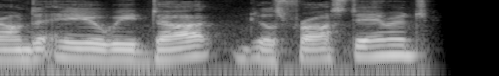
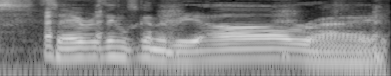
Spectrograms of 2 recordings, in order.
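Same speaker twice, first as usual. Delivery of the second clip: mock reassuring, sarcastic tone. Reacting to a buff to an unused ability: sarcastic. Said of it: "that's sarcasm, if you couldn't tell".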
